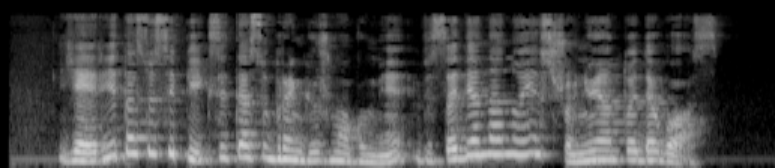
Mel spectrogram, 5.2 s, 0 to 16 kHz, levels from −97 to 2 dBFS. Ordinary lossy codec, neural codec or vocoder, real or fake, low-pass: MP3, 48 kbps; none; real; 14.4 kHz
